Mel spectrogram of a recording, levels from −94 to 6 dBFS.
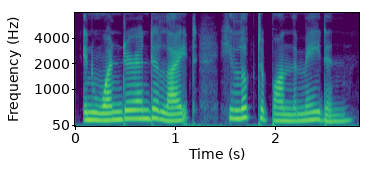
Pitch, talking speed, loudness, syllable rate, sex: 195 Hz, 190 wpm, -18 LUFS, 5.5 syllables/s, female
